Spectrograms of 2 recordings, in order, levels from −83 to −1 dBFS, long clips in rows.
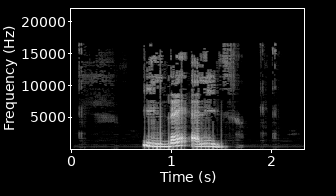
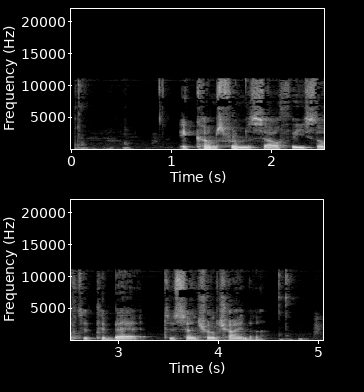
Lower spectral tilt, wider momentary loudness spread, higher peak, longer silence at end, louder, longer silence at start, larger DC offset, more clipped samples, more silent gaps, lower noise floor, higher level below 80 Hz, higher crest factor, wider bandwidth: second, -1.5 dB/octave vs -5 dB/octave; about the same, 9 LU vs 11 LU; about the same, 0 dBFS vs -2 dBFS; first, 0.75 s vs 0.2 s; first, -14 LUFS vs -22 LUFS; first, 0.7 s vs 0.05 s; neither; neither; neither; first, -57 dBFS vs -50 dBFS; about the same, -52 dBFS vs -48 dBFS; about the same, 18 dB vs 20 dB; first, 17 kHz vs 11.5 kHz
